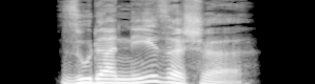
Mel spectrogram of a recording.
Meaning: inflection of sudanesisch: 1. strong/mixed nominative/accusative feminine singular 2. strong nominative/accusative plural 3. weak nominative all-gender singular
- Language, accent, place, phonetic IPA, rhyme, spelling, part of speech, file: German, Germany, Berlin, [zudaˈneːzɪʃə], -eːzɪʃə, sudanesische, adjective, De-sudanesische.ogg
